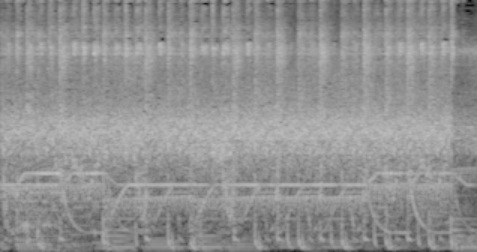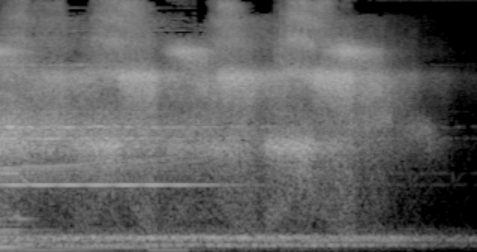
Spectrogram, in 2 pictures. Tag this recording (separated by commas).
Music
